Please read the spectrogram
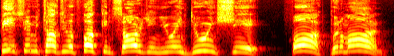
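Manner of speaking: put-on furious yelling, loud and high. Acting out someone demanding to talk to the sergeant, acting out an angry yell. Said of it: "why do you gotta yell?".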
